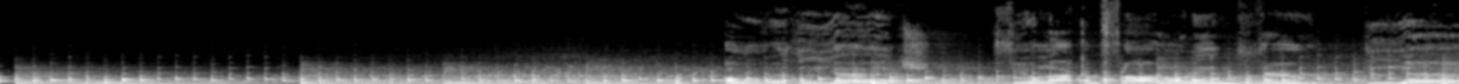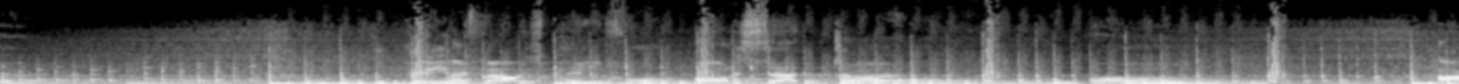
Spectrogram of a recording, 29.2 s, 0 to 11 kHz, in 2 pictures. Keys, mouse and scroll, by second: 0.8 ctrl+space, 1.2 ctrl+click, 10.9-11.8 drag, 20.8-22.4 drag, 23.0 right click, 24.7 click, 27.6-29.1 drag.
